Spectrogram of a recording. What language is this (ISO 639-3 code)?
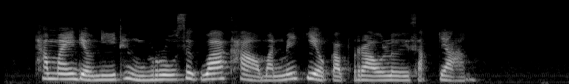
tha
